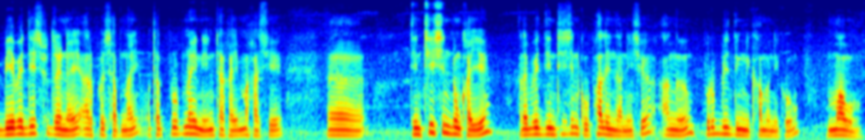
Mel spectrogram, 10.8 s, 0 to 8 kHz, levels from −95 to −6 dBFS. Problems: constant background noise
